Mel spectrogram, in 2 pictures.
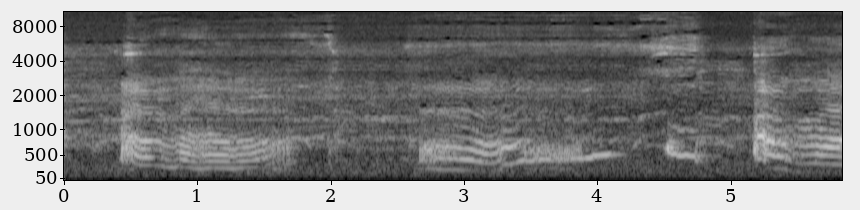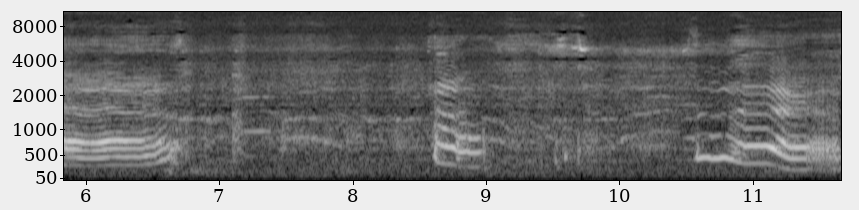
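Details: Indoor pet dog reacting to hearing a recording of himself: loud, wavering whine-like cries in long arching phrases, several in a row separated by short pauses, with a faint hiss underneath.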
